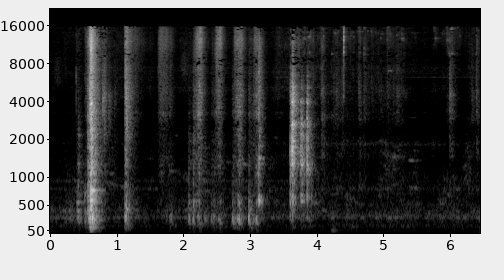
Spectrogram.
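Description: Hard plastic knocking and clattering as a plastic termite bait-station box is handled against a plastic bucket: a run of about ten sharp knocks over some three seconds, the first the loudest.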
